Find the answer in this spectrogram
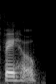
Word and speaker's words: Feijo: which i'm super excited i'm assuming the j is silent it's f f-e-j-o so i'm assuming it's feijo um but it's alien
